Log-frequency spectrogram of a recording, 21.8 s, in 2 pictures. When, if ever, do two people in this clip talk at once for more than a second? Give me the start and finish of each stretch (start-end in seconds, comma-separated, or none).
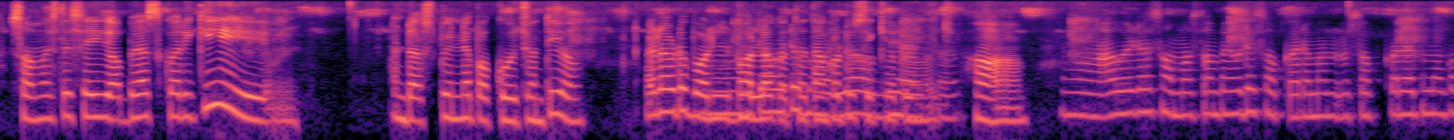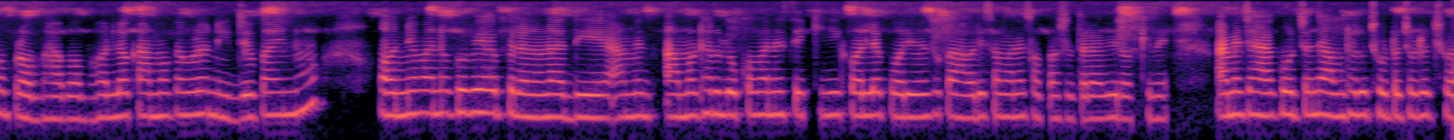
5.2-7.1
